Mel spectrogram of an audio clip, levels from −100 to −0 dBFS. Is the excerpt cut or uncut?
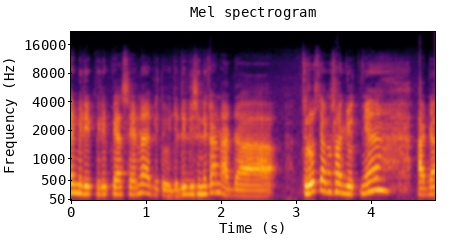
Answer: cut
